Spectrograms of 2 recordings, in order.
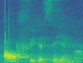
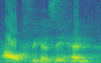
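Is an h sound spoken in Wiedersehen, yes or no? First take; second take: no; yes. First: No h sound is pronounced in the middle. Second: An h sound is pronounced in the middle. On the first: The speaker calls it right. "các bạn sẽ chỉ nghe thấy là" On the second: The speaker calls it wrong. "mình không đọc là Auf Wiedersehen bởi vì âm H"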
